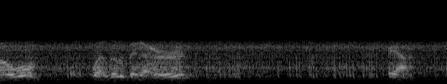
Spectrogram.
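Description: Voices of ham radio operators heard through a 2-metre amateur radio transceiver's speaker, thin and band-limited, with short bits of speech at the start and again about a second in. Then comes about two seconds of steady channel hiss with no voice, and speech returns just at the end.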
